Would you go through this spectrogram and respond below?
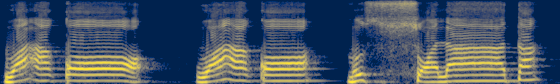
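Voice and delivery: very slow chanted recitation; Quranic recitation. Shown as a demonstration. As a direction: intone it slowly like tajweed. Recitation demo.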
